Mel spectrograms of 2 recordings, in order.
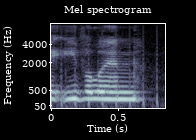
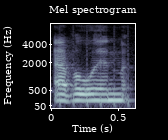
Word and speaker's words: Evelyn: I don't usually say 'eve-ellen,' as an American I typically say 'ev-ellen,' but I'll go ahead and say 'eve-ellen' because that's how I keep hearing pronounced.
